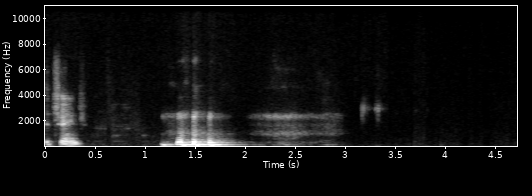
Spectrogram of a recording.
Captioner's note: laughing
